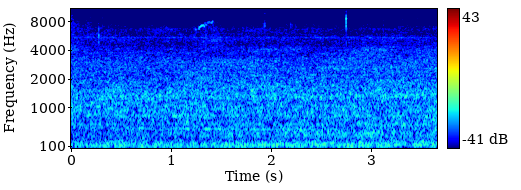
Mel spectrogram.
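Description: Steady, broadband roar of aircraft engines heard from a roadside next to runway 36R at DFW International Airport on a morning with north flow, continuous and fairly loud throughout with no speech.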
